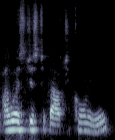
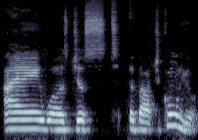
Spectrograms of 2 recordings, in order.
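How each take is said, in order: First: "I was just about to call you" said quickly, words run together; fast reduced repeat. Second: Said in the usual way. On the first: Shown as a demonstration. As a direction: rattle it off quicker and quieter. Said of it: "repeating, reduced fast". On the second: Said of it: "repeating the phrase".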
